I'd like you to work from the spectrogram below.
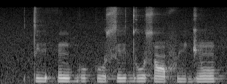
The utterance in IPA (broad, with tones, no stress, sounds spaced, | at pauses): t i˨ h ĩ˧ ɡ͡b u˧ k u˨ s i˨˦ d u˧ s ɔ̃˨ f i˧ d͡ʒ ũ˦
